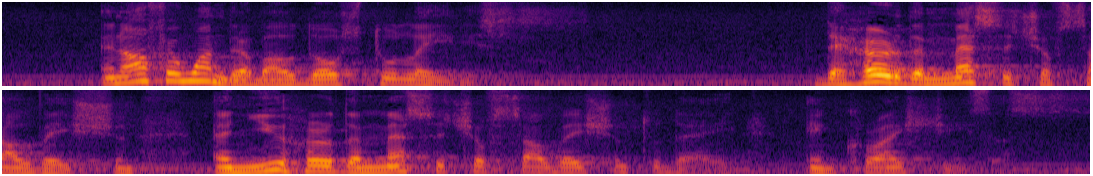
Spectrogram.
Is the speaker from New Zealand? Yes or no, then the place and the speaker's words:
no; Russia; now in United States; See, when I go to Russia or Ukraine, I'm an American. When I'm here, I'm Russian.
